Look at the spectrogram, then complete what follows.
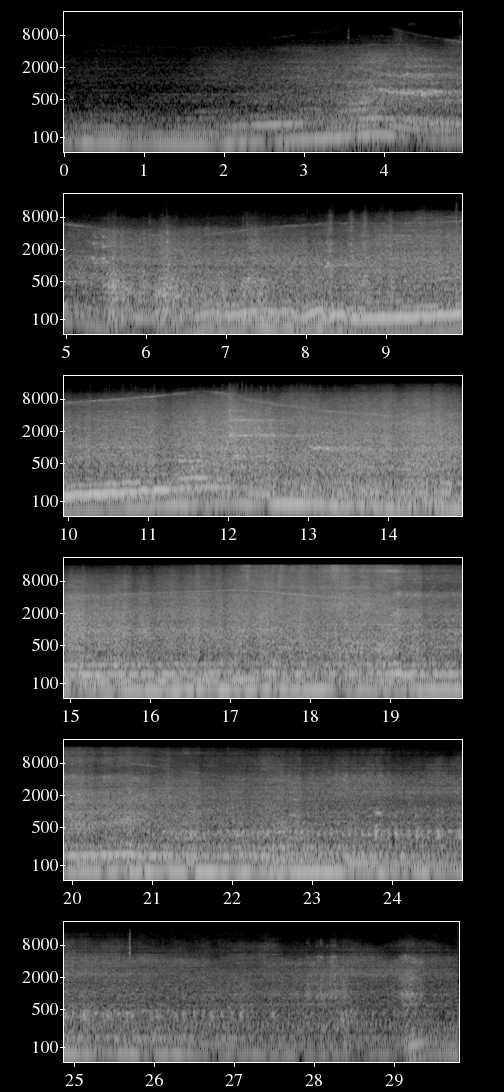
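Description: Racing truck's diesel engine building up as it comes through the underpass: a low drone rising in pitch under acceleration, then running steadily at speed before fading away. A high whine rises and then falls along with it.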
